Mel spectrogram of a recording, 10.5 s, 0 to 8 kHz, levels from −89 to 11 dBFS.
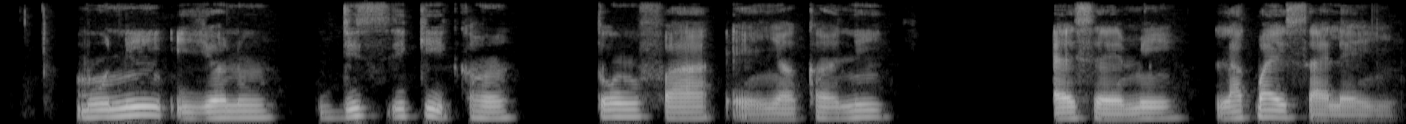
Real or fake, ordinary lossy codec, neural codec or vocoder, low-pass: real; Opus, 64 kbps; none; 7.2 kHz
